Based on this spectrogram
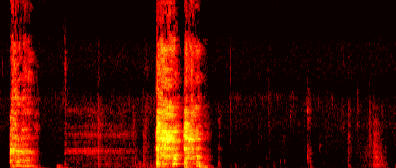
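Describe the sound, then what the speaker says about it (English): A short coughing fit from one person indoors: a cough, a pause, then two harsh, loud coughs in quick succession, followed by faint rustling. "so sorry for my coughing fit"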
